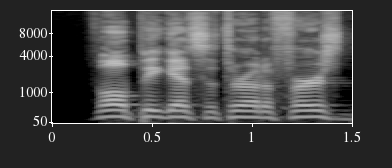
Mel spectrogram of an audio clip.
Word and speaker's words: Volpe: gets it to Vault pronounce the E Volpe gets to throw to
